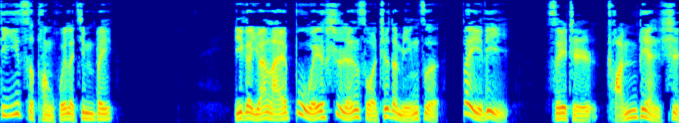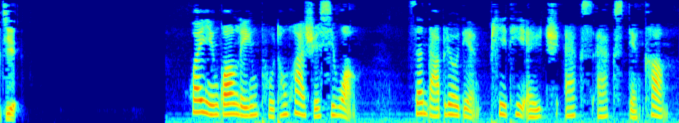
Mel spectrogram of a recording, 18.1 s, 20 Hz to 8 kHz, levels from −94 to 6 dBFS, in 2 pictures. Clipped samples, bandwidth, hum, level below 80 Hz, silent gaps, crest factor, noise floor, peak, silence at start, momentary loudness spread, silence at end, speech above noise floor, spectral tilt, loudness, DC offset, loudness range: under 0.1%; 8 kHz; none; -54 dBFS; 11.18-11.25 s; 20 dB; under -90 dBFS; -4 dBFS; 0 s; 12 LU; 0.15 s; over 67 dB; -5 dB/octave; -24 LUFS; under 0.1%; 5 LU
